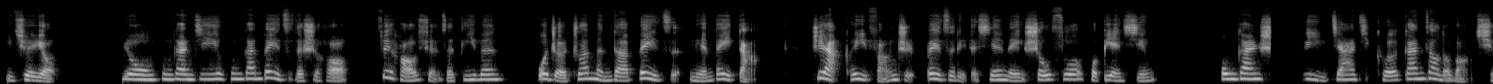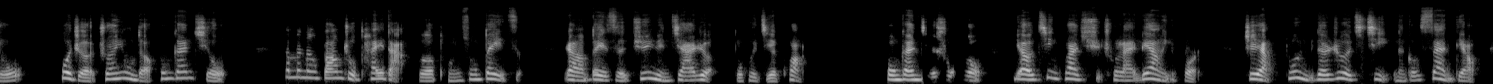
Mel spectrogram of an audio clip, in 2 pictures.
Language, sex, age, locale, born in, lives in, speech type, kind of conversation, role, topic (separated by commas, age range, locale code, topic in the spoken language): Chinese, female, 40-44, zh-CN, China, United States, read, expert-assistant, expert, 如何正确晾晒被子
